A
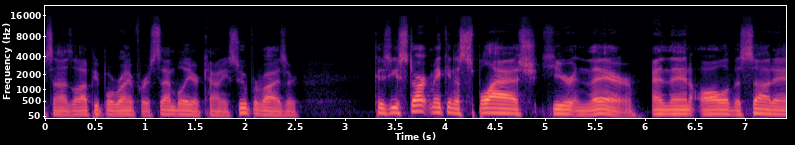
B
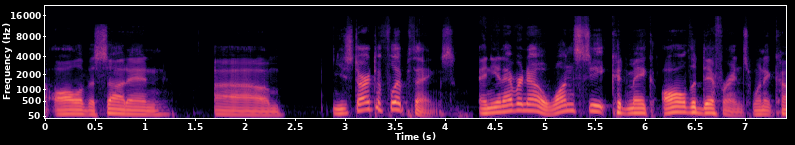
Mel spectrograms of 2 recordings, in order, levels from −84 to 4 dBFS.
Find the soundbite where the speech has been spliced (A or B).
A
